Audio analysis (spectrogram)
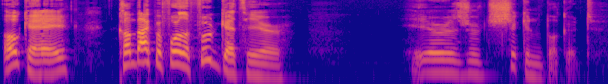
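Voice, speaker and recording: A man's voice: mid-range voice, big pitch swings, slow pace, no echo, studio quality, pitched below the performer's own voice. A man voicing an easygoing, greedy chicken in a radio comedy sketch, comically earnest and given to exclaiming.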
